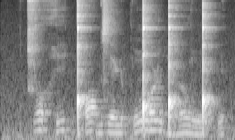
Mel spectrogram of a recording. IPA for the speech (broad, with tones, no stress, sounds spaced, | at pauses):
t͡ɕ o˩˧˩ h i˩˧˩ ǃʼ ɔ˩˧˩ ɡ z i˩ ɳ ṵ˩˧˩ ŋ͡ǃ o˥ ɳ ɡ͡ǃ ə˞˩˧˩ u̯ ŋ͡ǃ ḭ˩ ɳ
